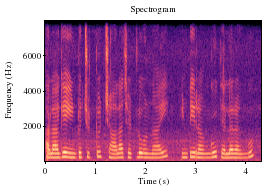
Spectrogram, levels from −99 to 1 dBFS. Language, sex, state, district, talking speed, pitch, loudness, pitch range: Telugu, female, Telangana, Mahabubabad, 140 wpm, 240 Hz, -16 LUFS, 225-260 Hz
